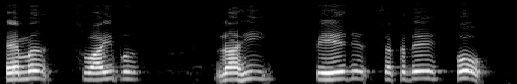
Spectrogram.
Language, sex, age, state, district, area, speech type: Punjabi, male, 45-60, Punjab, Fazilka, rural, read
